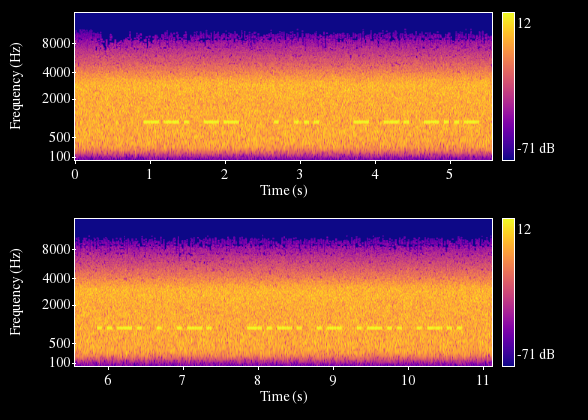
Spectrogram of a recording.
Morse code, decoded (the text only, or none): GM ES TNX FER CALL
